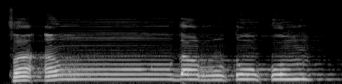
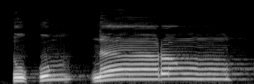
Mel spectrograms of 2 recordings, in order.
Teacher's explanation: Fa andartukum sukun yang didahului fathah kita baca tafkim atau tebal dartu fa andartukum. Mim sukun bertemu nun idhar safawi dibaca jelas. Tukum narong, na fathah diikuti alif dua harakat.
